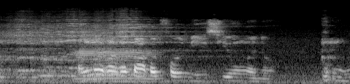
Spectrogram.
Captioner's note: scary sound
